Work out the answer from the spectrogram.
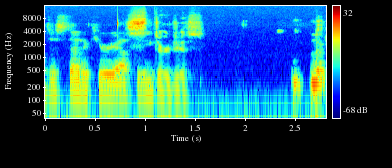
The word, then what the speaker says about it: Stirges: Sturgis. They're called Sturges? sturges. Yep. Like in South Dakota? Well, and pronounced the same way, but Stirges. G-E-S.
